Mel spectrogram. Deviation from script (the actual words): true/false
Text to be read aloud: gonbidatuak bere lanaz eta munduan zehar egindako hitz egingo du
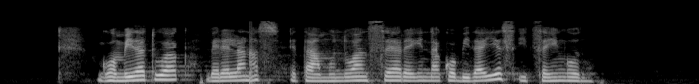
true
